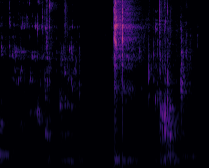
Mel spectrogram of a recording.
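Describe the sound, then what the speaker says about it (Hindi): Water is poured into a glass onto a sensor in short splashy bursts, with a brief pause before a sharper pour and trickling drips, close by. "मैं इसमें पानी डाल रहा हूँ ग्लास में"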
